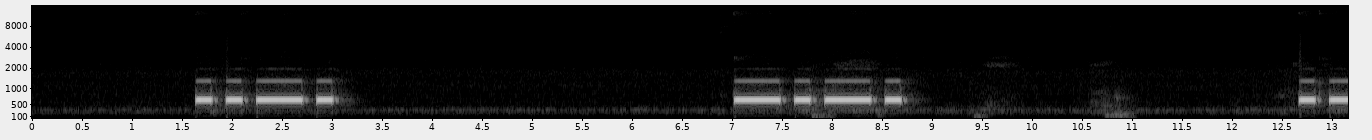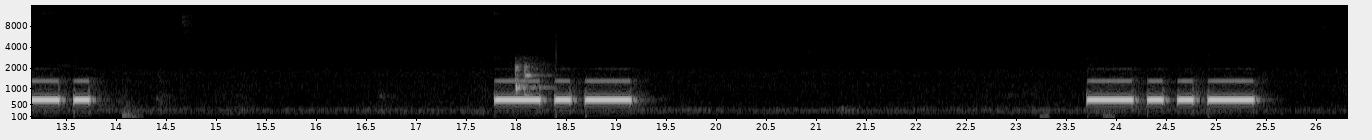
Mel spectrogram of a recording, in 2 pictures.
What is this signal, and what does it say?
Morse code, heard as a keyed tone, about 8 wpm, 650 Hz. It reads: F C R K X
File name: jh8cbh / 2025cw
